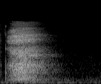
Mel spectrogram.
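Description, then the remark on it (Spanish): A person imitates the breathing a dog makes in a stressful situation with one forceful, airy huff, loud at first and then trailing off within half a second. “A veces se sacuden. A veces hacen esta respiración.”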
